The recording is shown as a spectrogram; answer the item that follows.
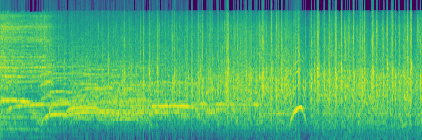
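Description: Audience cheering and whooping at the end of a dance piece, with the music stopping within the first second. Applause swells near the end.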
